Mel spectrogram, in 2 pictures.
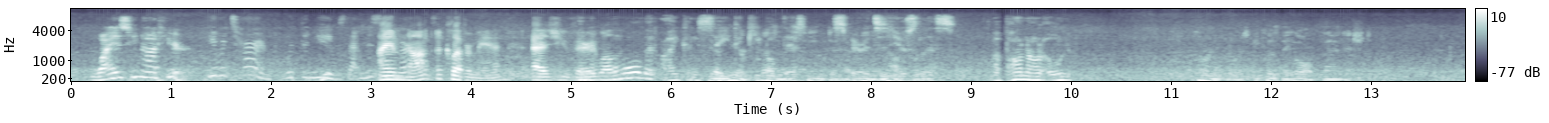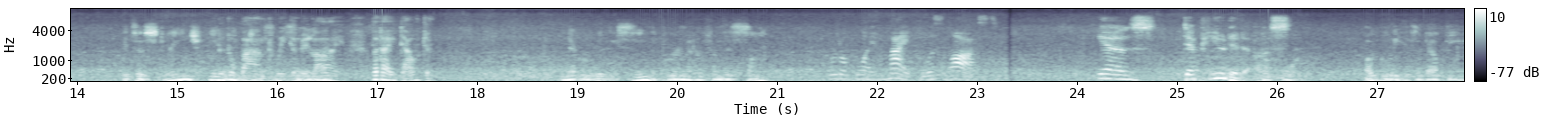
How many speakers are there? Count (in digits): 5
